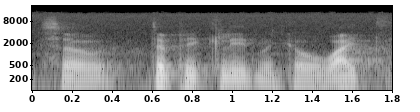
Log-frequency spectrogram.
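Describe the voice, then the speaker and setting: A man, a doctor guest on a studio talk show, explaining in a measured way. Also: lowish voice, dark tone, slightly rough.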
